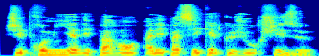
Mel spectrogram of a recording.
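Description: A man reading a gothic tale aloud, voicing an anxious young woman who pleads gently with her lover. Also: on the low side, moderate pace, lightly acted. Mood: gentle.

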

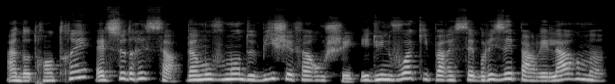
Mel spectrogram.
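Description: A woman's voice: medium pitch, moderate pace. Woman reading a classic novel aloud. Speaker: narrator.

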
